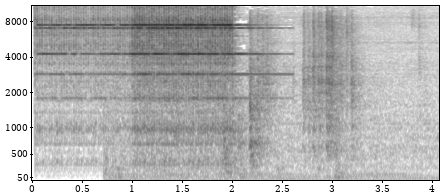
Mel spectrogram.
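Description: A bell-type telephone ringing: one long ring that starts abruptly, holds for about two and a half seconds and cuts off.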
